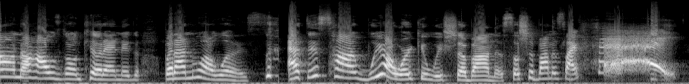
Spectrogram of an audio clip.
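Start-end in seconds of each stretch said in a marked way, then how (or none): 5.8-6.8 shrieked high Hey; panicked manager's shout; short Indian lady. Retold or imitated. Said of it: "imagine a short Indian lady".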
